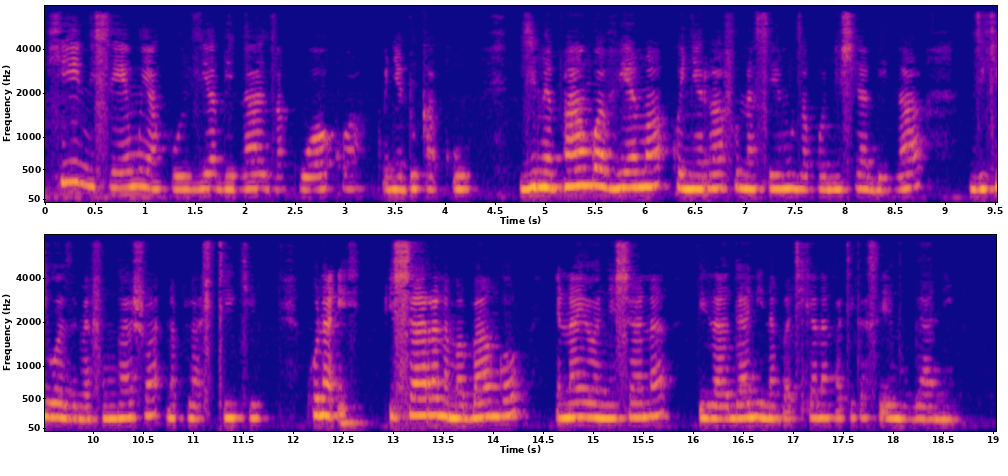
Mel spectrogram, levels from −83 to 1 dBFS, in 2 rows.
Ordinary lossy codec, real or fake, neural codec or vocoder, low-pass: MP3, 32 kbps; real; none; 7.2 kHz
